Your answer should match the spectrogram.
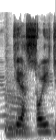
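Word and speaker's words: Girassóis: que se llama Girasóis de Van Gogh, sería la pronunciación correcta en portugués,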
